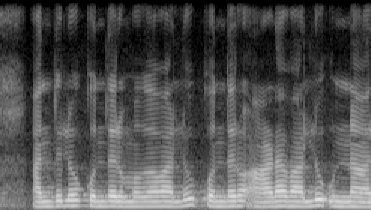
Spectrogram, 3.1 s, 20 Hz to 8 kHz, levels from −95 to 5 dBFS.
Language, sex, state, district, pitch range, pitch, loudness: Telugu, female, Telangana, Komaram Bheem, 185-200 Hz, 190 Hz, -14 LUFS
